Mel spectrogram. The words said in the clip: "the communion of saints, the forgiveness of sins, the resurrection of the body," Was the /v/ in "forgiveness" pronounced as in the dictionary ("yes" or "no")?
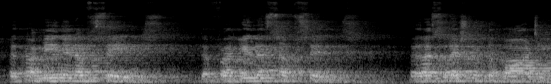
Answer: no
